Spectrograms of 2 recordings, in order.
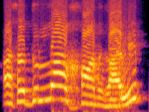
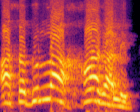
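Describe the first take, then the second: First: Khan ends with a full n sound. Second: Khan ends with a nasalized vowel, no n. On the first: "नून हाजिर" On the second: "सिर्फ नून गुन्ना का फर्क कर दिया था"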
